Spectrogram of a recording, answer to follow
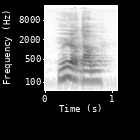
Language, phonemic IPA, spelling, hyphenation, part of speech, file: Dutch, /ˈmyːr.dɑm/, muurdam, muur‧dam, noun, Nl-muurdam.ogg
- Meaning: pier (piece of wall between two frames or openings, such as windows or doors)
